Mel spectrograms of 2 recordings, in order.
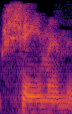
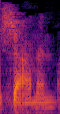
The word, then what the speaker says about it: shaman: Are you purposely saying shaman instead of shaman on purpose? So it has the word shame in it. Is that what you're doing? – A shaman. That is an alternate pronunciation of shaman, yes.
